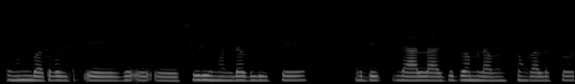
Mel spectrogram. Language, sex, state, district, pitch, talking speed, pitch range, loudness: Halbi, female, Chhattisgarh, Bastar, 190 Hz, 135 wpm, 185-195 Hz, -45 LUFS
